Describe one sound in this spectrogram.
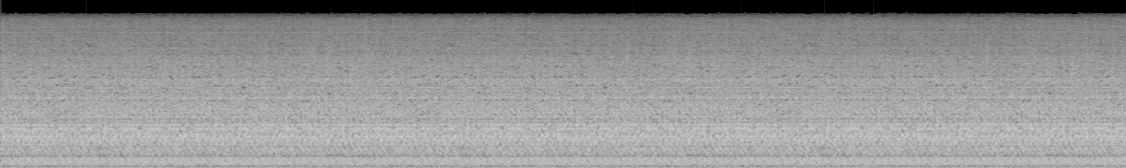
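A truck engine drones steadily at high speed.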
